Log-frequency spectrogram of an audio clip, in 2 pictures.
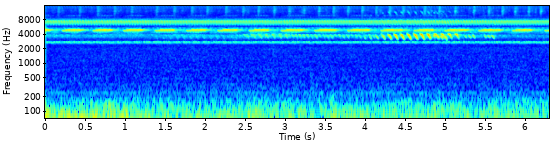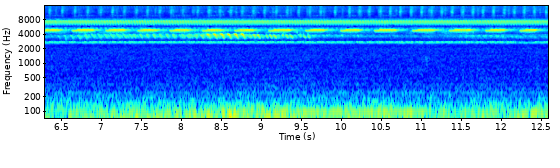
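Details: Insects in a buckwheat field at Ora-dong, Jeju City, on volcanic Jeju Island, South Korea: steady high pulsing chirps repeated about twice a second over continuous shrill buzzing, with brief trilled bursts mixed in.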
